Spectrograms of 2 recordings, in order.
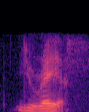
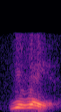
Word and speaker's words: Uraeus: How do you pronounce it? – Uraeus. – Uraeus.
